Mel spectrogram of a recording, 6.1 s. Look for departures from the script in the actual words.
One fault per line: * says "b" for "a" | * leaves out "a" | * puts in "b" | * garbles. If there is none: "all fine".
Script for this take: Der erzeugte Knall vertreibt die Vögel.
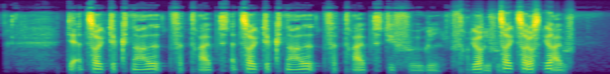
* puts in "erzeugte Knall vertreibt"
* garbles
